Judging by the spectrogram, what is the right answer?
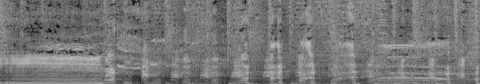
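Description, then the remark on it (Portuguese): A voice imitates an ox mooing with one drawn-out, low, rising call, followed by loud bursts of laughter and lively voices. “O boi vai falar.”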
